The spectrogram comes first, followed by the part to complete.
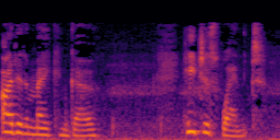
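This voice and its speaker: A woman's voice: lowish voice, expressive, a little slow, slight background noise. An actress playing a strained, earnest middle-aged mother in a naturalistic radio drama, conversational, hesitant and defensive. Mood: wounded, defiant. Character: strained, earnest mother of two, quietly defiant.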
